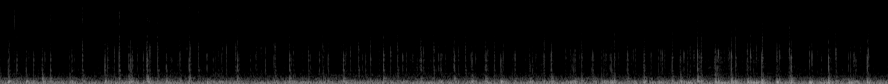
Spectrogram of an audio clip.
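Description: Fingertips of both hands tap rapidly and continuously on an OxiClean plastic trigger spray bottle for the whole clip. The dense, soft patter of short hollow taps stays mostly in a low, thudding register, with each tap dying away almost at once and the tapping growing slightly louder toward the end.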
